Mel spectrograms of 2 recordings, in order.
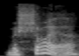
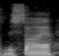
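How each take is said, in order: First: "Messiah" said as "mə-SHAI-ə" with a sh sound; "Messiah" with sh in place of s; Hebrew pronunciation. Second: Said in the usual way. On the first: Shown as a demonstration. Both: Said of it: "this is Messiah".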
